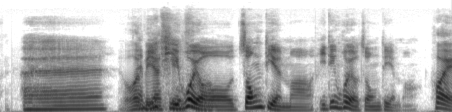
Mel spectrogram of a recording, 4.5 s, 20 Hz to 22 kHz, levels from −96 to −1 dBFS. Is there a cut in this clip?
yes; 1 cut; at 1.2 s

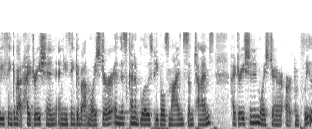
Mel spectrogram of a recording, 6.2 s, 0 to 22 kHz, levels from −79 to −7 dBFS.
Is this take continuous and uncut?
yes; 0 cuts

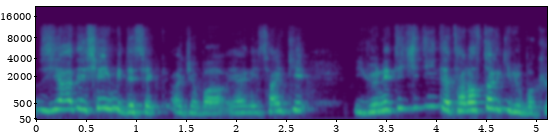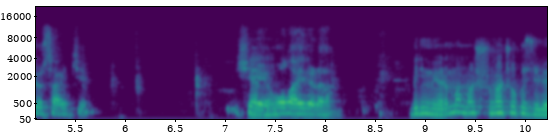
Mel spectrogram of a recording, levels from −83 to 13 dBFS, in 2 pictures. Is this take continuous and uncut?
yes; 0 cuts

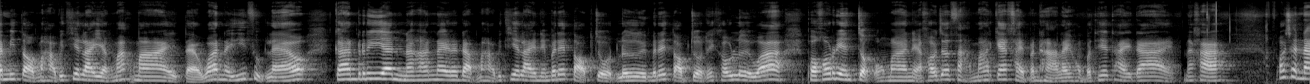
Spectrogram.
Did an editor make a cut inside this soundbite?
yes; 1 cut; at 11.8 s

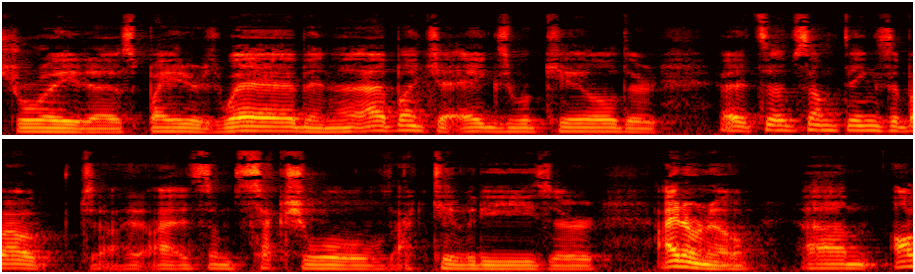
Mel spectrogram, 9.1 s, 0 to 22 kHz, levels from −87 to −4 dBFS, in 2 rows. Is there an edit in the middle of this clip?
no; 0 cuts

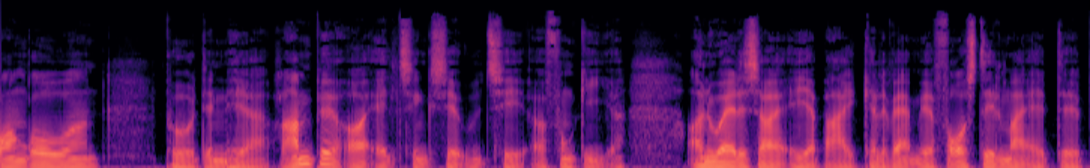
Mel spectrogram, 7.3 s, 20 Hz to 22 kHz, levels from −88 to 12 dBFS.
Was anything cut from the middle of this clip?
no; 0 cuts

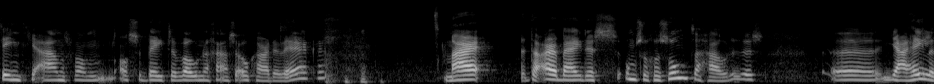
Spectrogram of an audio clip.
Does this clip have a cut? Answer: no; 0 cuts

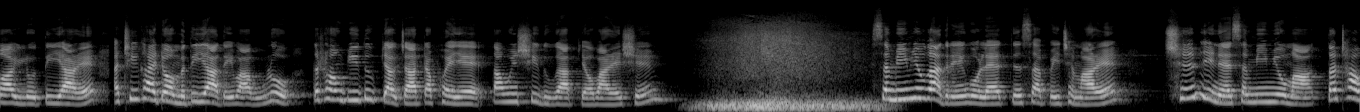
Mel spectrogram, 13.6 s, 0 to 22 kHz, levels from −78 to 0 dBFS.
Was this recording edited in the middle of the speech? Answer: yes; 1 cut; at 1.1 s

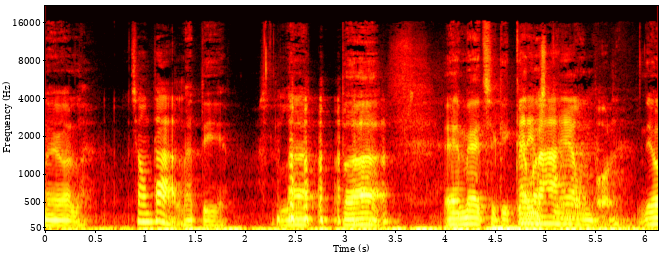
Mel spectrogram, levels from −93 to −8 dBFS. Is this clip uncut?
yes; 0 cuts

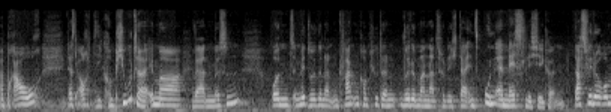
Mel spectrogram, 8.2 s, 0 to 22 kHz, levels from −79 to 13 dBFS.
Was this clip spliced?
yes; 4 cuts; at 1.0 s, 2.6 s, 4.1 s, 7.2 s

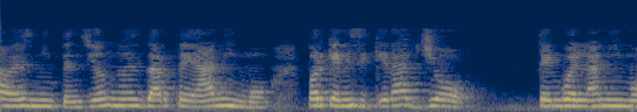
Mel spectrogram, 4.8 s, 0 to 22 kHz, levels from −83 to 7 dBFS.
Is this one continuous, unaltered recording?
yes; 0 cuts

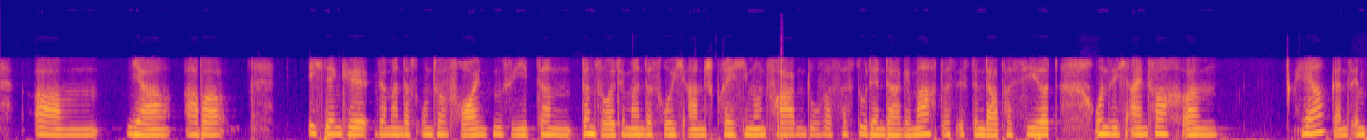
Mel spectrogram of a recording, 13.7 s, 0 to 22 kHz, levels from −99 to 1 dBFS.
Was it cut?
no; 0 cuts

